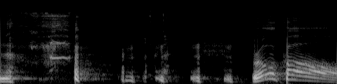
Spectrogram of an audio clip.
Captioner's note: laughter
